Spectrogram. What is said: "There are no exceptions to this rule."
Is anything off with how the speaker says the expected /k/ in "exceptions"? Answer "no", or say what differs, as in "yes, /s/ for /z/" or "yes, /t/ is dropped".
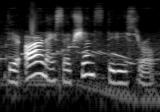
yes, /k/ is dropped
